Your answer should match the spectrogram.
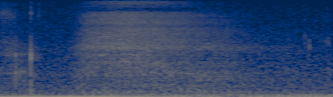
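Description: One slow, deep breath during a Pilates and yoga workout, a long airy inhale swelling and easing into an exhale, close and soft, with no talking over it.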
